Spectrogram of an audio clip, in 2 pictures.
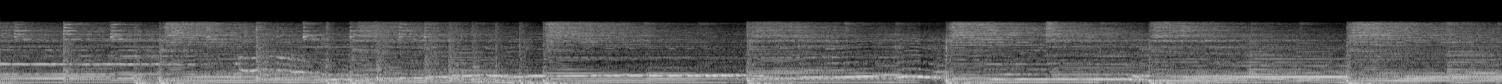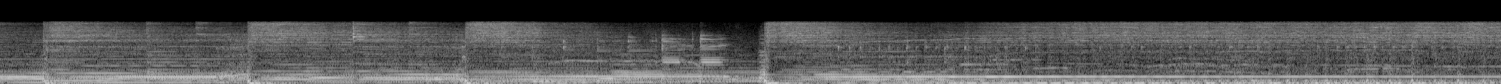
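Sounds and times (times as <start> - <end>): drum kit: 0.0 - 30.0
electric guitar: 0.0 - 30.0.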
